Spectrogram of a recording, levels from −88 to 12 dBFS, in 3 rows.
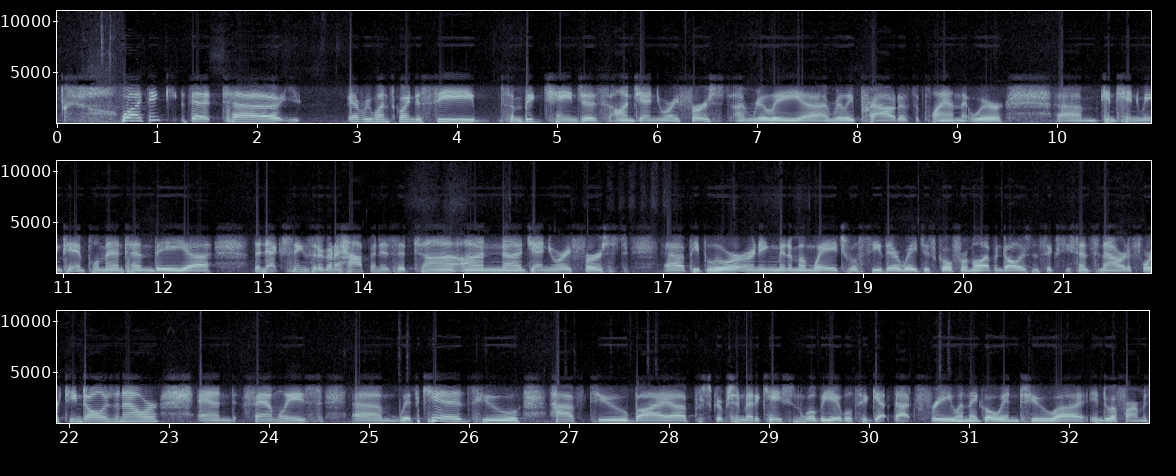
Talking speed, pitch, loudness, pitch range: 175 wpm, 165 Hz, -19 LUFS, 155-180 Hz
